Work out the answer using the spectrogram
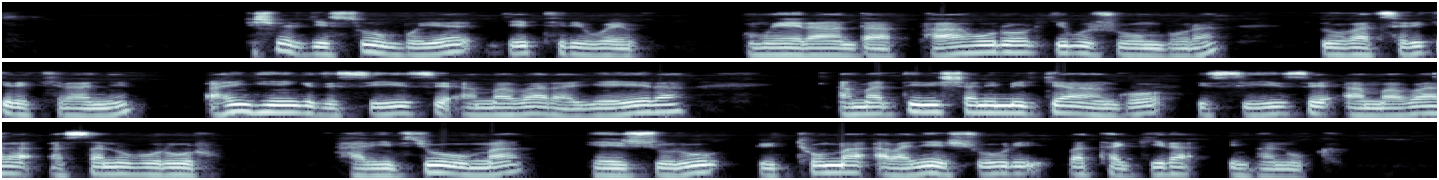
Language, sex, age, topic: Rundi, male, 36-49, education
